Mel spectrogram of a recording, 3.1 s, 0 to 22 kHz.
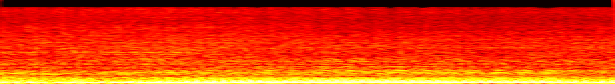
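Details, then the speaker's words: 1998 Lincoln Mark VIII, forged 4.6L 32-valve four-cam V8 with a brand-new turbo, first start with no coolant yet: deep, even idle burble with a steady low rumble and no knocks or ticks, making oil pressure; a smooth, normal idle. "I know no coolant in it and a brand new turbo so I can't do anything but it's making oil pressure and that feels fantastic I might have something here 8 sounds smooth"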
